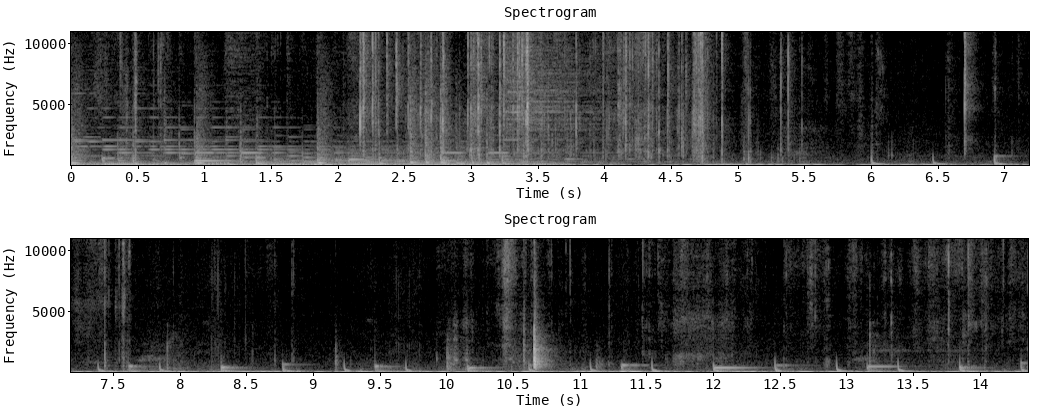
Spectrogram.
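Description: Thin plastic card sleeves crinkling and rustling as Pokémon trading cards are slid into them, a long irregular run of crackles and clicks from about four seconds in.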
